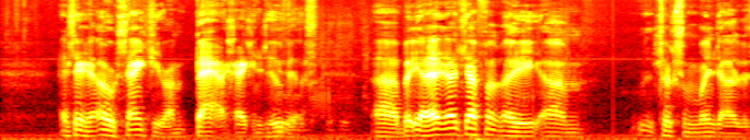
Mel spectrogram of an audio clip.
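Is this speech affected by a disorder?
Yes: tongue cancer surgery; radiation.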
